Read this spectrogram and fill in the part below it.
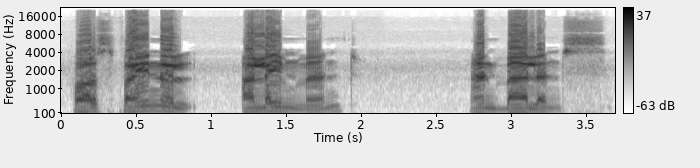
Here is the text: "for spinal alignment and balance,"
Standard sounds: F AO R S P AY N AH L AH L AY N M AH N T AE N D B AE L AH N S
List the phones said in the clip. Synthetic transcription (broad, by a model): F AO R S F AY N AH L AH L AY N M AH N T AE N D B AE L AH N S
